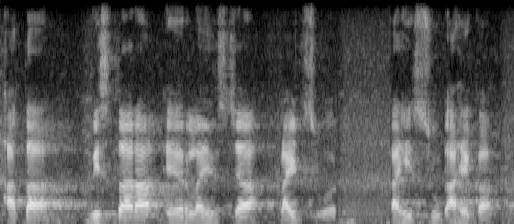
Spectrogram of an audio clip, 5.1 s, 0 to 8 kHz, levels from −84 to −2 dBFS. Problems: constant background noise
